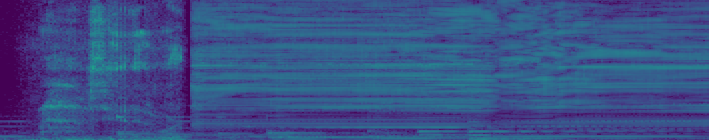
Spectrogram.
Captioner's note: buzzing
